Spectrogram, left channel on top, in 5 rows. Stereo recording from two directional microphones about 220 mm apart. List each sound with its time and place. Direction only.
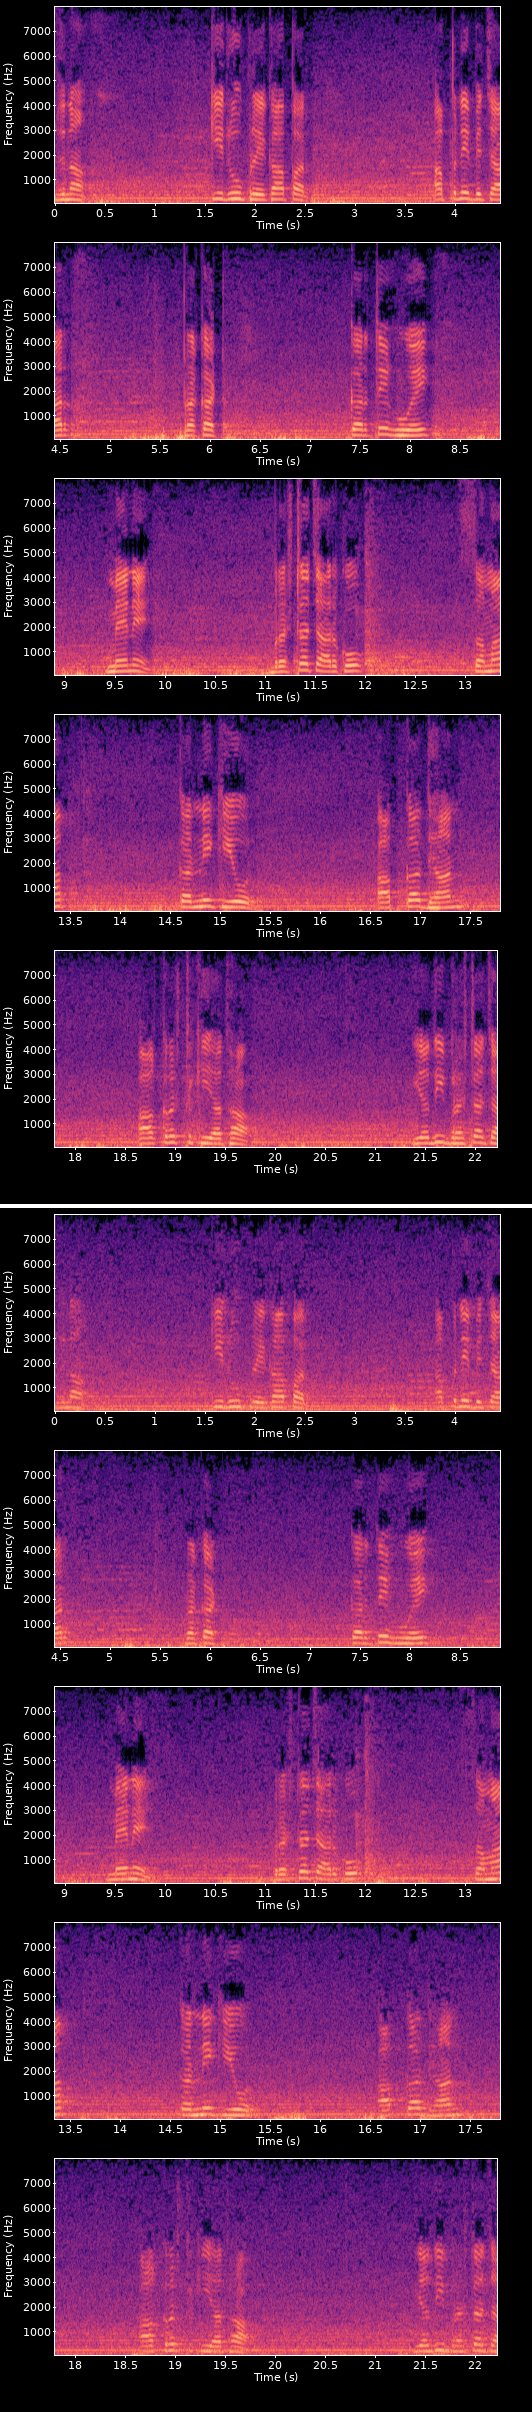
1.5 s speech: 45° left (ahead or behind)
3.8 s speech: 45° left (ahead or behind)
5.7 s speech: 50° left (ahead or behind)
7.4 s speech: 45° left (ahead or behind)
9.5 s speech: 40° left (ahead or behind)
11.1 s speech: 40° left (ahead or behind)
13.1 s a woman's voice: 30° left (ahead or behind)
14.6 s a woman's voice: 30° left (ahead or behind)
16.6 s speech: 35° left (ahead or behind)
18.6 s speech: 35° left (ahead or behind)
21.4 s speech: 35° left (ahead or behind)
